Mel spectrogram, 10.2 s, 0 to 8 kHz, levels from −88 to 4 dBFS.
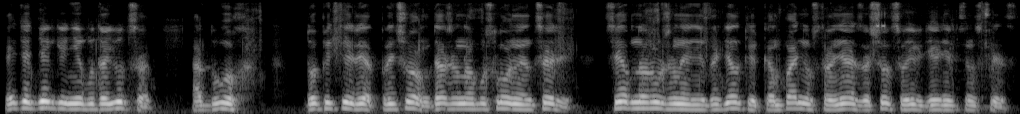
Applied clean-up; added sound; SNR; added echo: neural mask model DeepFilterNet 3.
